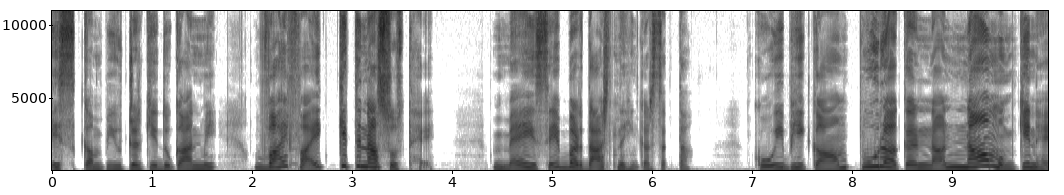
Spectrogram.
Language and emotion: Urdu, disgusted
